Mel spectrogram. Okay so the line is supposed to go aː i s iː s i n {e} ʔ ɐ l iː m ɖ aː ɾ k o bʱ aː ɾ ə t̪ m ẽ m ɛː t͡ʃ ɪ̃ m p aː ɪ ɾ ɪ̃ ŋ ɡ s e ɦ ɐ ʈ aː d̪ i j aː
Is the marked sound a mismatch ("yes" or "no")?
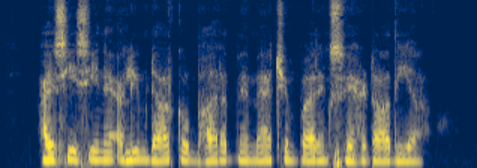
no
